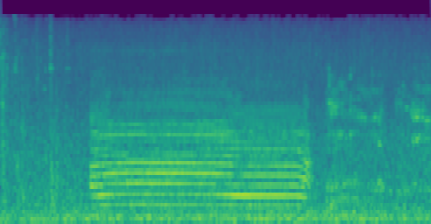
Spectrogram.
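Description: A single held animal call, added as a sound effect: one steady pitched call of about two seconds that dips slightly as it ends, over a constant hiss of rain. A short scratchy sound follows near the end.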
